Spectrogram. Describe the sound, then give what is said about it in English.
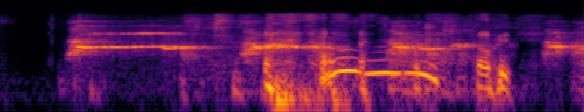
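A female dog howls in long, wavering, drawn-out notes that rise and fall, with a few shorter whimpering yips mixed in, fairly loud and with no one talking. “She always howls at the most appropriate time.”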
